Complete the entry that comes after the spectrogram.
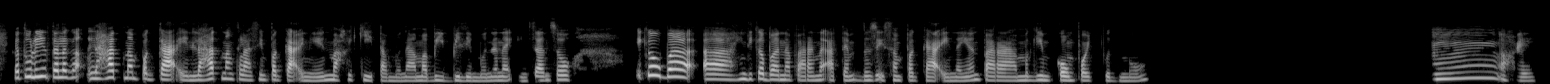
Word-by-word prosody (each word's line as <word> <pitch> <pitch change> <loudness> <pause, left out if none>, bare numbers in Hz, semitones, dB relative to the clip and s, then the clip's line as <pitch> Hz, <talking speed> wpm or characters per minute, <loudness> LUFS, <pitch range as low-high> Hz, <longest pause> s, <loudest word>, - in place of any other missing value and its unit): katulad 355 +4 +4
niya - - -17
talaga 325 0 +4
lahat 310 +4 +5
ng 285 -2 +1
pagkain, 220 -5 +4
lahat 255 +5 +3
ng 260 - -1
klaseng 215 0 -4
pagkain 190 -4 +2
ngayon 175 +4 -4
makikita 200 -4 -6
mo 170 - -10
na, 170 0 -4
mabibili 175 0 -5
mo 165 0 -8
na 180 +1 -4
ng 180 - -3
instant. 185 +4 -3
So, 215 0 -1 0.7
ikaw 425 -1 +5
ba, 355 -2 +7
ah, 235 -2 +4
hindi 245 +1 -2
ka 255 - +3
ba 220 0 +2
na 210 - -2
parang 195 +1 -3
na-attempt 195 -1 -5
dun 195 - -4
sa - - -3
isang 195 +1 -7
pagkain 175 -2 -2
na 170 - -6
yun 205 +5 -4
para 180 -2 0
maging 190 +1 -4
comfort 185 -2 -1
food 170 -2 -11
mo? 165 +7 -11 2.8
Hmm 280 +4 -3
okey. 170 -2 -8
200 Hz, 165 wpm, -23 LUFS, 180-250 Hz, 2.8 s, ba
